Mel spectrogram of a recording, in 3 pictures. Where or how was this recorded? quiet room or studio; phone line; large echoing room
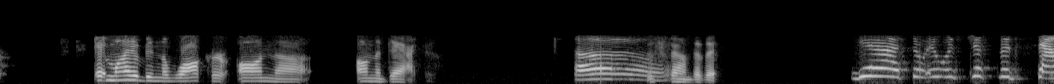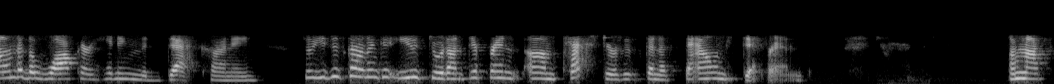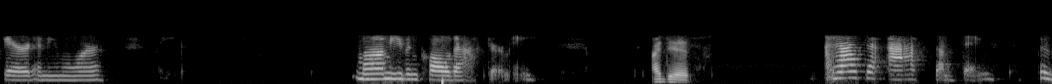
phone line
